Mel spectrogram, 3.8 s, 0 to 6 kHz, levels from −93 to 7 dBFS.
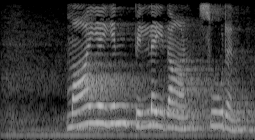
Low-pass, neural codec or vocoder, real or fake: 5.4 kHz; none; real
